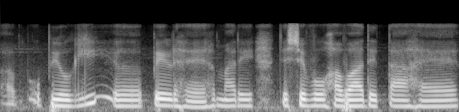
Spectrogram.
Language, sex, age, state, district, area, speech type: Hindi, female, 30-45, Uttar Pradesh, Mirzapur, rural, spontaneous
